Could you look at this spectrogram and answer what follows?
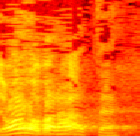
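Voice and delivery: loud mock bellow at normal pitch; man's yell. Preacher shows how a man reacts to cockroaches, loud mock yell. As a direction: holler it like a startled man. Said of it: "o homem já grita".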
